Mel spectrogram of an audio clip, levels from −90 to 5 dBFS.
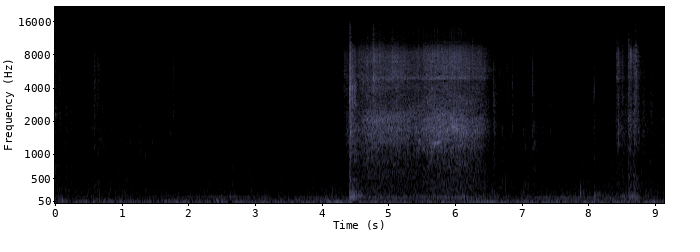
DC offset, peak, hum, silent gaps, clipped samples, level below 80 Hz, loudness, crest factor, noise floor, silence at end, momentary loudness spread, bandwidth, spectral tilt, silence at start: under 0.1%; -28 dBFS; none; none; under 0.1%; -74 dBFS; -48 LUFS; 28 dB; -74 dBFS; 0 s; 15 LU; 16 kHz; 1 dB/octave; 0 s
